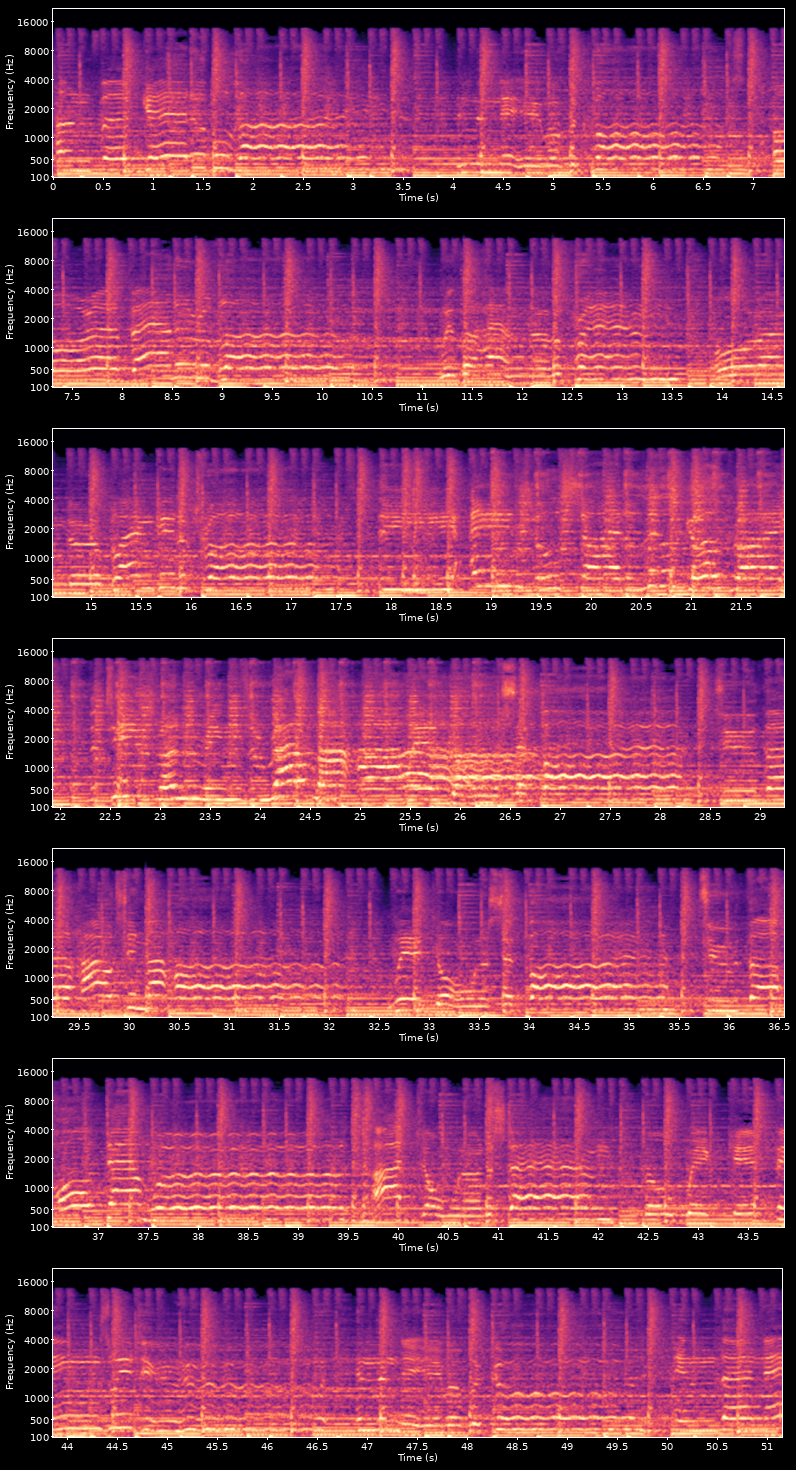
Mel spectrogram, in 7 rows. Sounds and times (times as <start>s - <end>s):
Music: 0.0s - 51.1s.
